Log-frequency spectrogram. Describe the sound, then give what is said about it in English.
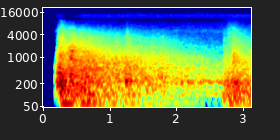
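A sudden heavy blast opens into a long, low rolling rumble that slowly fades, then a second boom swells up near the end: explosions at night in Gaza City, where Israeli tanks fire at homes and buildings as Israeli soldiers advance. No voices are heard. “And just a heads up, you're going to hear the sound of explosions in this story.”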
